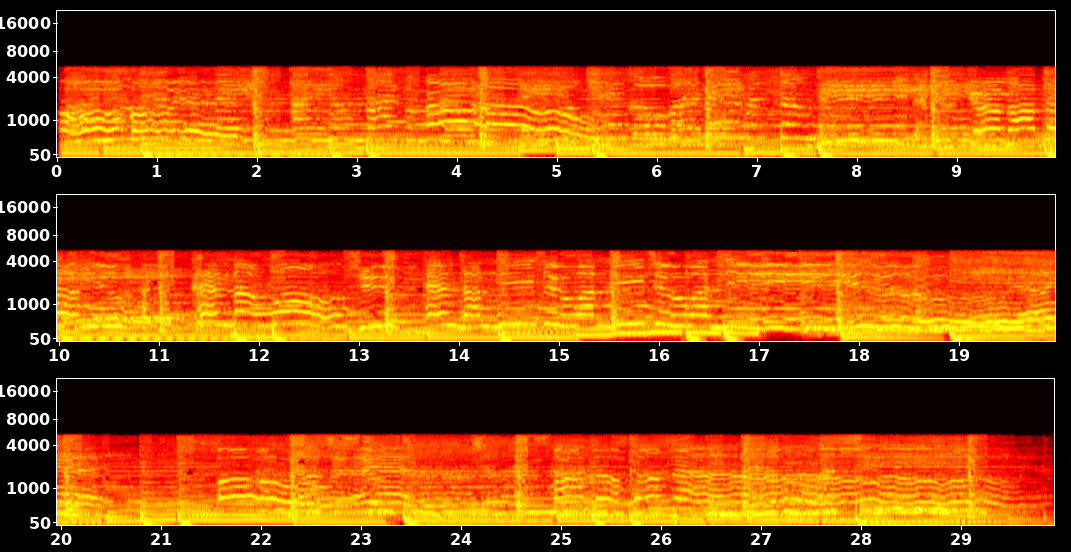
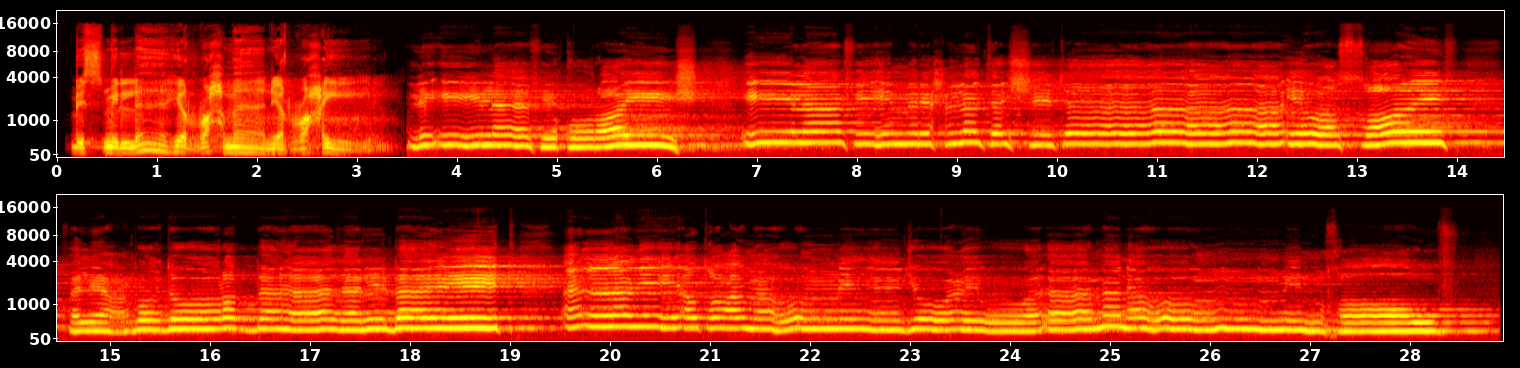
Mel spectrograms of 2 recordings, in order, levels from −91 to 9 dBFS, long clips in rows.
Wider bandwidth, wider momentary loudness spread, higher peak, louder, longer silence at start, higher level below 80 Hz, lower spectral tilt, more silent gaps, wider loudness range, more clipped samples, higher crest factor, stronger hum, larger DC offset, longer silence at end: second, 5.4 kHz vs 14.5 kHz; second, 4 LU vs 8 LU; about the same, 0 dBFS vs -2 dBFS; first, -14 LUFS vs -18 LUFS; second, 0 s vs 0.15 s; first, -24 dBFS vs -60 dBFS; first, -6.5 dB/octave vs -5 dB/octave; neither; second, 2 LU vs 5 LU; neither; about the same, 14 dB vs 16 dB; neither; neither; about the same, 0 s vs 0.05 s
